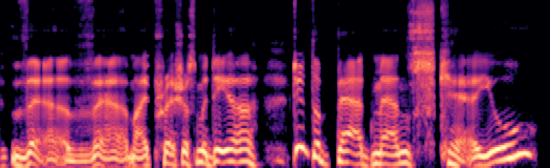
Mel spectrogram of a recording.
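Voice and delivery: low, cooing reassurance; tender soothing. Acted. King comforting precious Medea after a scare, tenderly.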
